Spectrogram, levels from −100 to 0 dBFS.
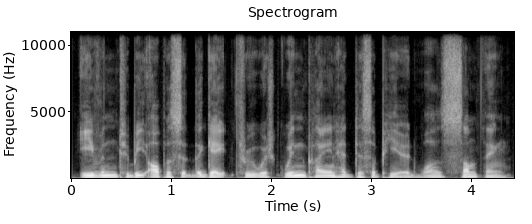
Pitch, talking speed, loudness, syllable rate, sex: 105 Hz, 175 wpm, -16 LUFS, 5.6 syllables/s, male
